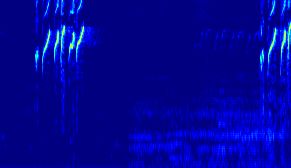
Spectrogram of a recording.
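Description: Male Pied Bushchat singing quick bursts of about six bright, upslurred whistled notes, high-pitched and sweet, with a pause of over two seconds between phrases.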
